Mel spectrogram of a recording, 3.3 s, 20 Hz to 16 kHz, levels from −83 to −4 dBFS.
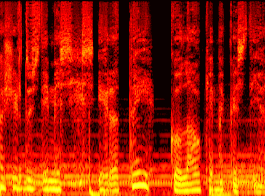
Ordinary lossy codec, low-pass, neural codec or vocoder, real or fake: Opus, 24 kbps; 14.4 kHz; vocoder, 44.1 kHz, 128 mel bands, Pupu-Vocoder; fake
